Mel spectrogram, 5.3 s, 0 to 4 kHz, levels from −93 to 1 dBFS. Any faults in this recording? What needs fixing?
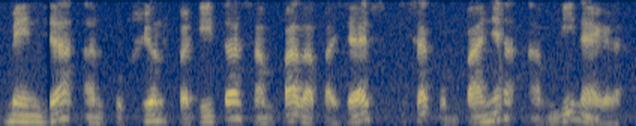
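Short concealed packet loss occurs at 0.38 to 0.44 s and 4.16 to 4.21 s. Each time about 40 ms of the call arrived too late. The receiver extended the preceding sound to fill the gap, then blended back, leaving a brief smear. A larger jitter buffer or forward error correction would prevent this.

Speech is cut by the noise suppressor between 0.70 and 1.21 s, and again between 4.51 and 4.84 s. The suppressor treated quiet speech as noise and lowered it, by about 12 dB and then about 15 dB. Roughly 150 ms and 100 ms sound swallowed. A gentler suppression setting would keep these parts intact.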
